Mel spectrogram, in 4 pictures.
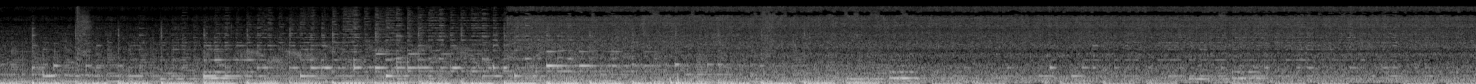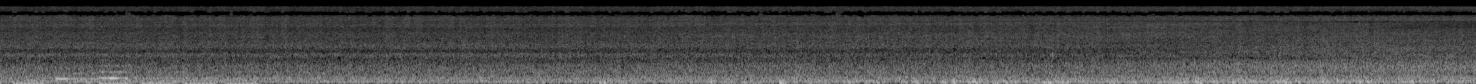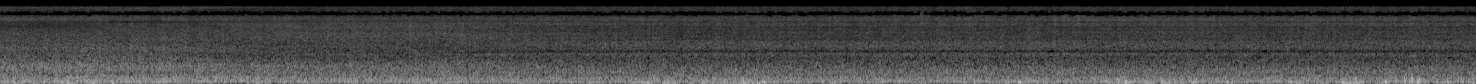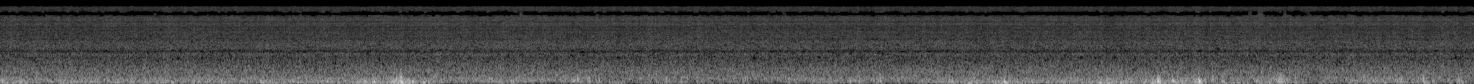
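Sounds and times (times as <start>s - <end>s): stream rushing over stones: 6.8s - 59.0s.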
